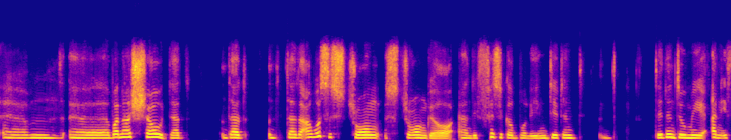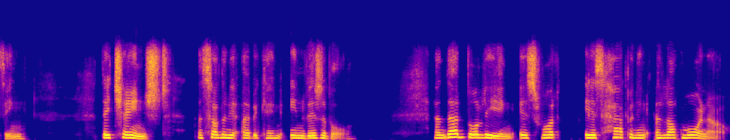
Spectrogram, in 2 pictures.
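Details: Stuttering in a woman from Sweden, an international stuttering advocate, with onset at age nine; many word and phrase repetitions heard during a conference talk; finding: stuttering.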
